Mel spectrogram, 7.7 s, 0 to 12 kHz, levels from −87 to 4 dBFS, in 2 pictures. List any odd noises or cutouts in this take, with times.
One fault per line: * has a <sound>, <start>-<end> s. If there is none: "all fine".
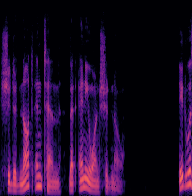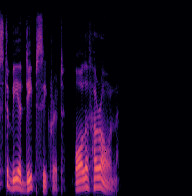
all fine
